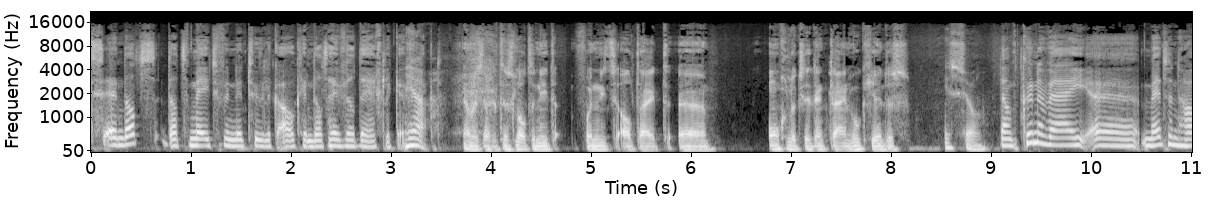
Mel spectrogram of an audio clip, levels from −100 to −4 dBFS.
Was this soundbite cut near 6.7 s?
no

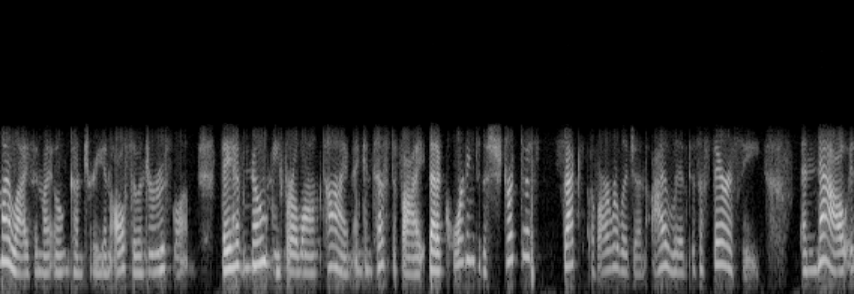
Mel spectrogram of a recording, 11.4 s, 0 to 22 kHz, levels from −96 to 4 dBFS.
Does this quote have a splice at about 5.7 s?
yes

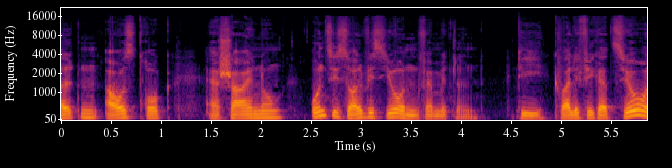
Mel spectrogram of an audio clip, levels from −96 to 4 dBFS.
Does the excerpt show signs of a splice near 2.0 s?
no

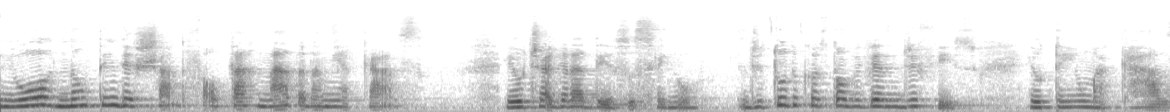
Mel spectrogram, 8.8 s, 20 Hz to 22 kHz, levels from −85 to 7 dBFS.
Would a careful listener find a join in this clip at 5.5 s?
yes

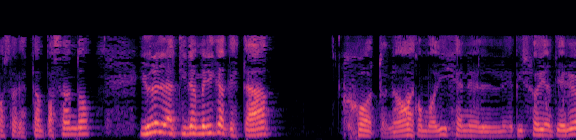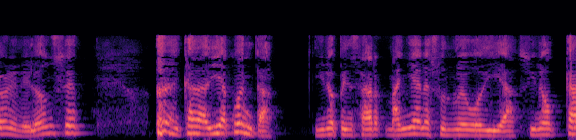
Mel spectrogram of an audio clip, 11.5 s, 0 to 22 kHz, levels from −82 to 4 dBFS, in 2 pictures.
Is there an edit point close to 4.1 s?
yes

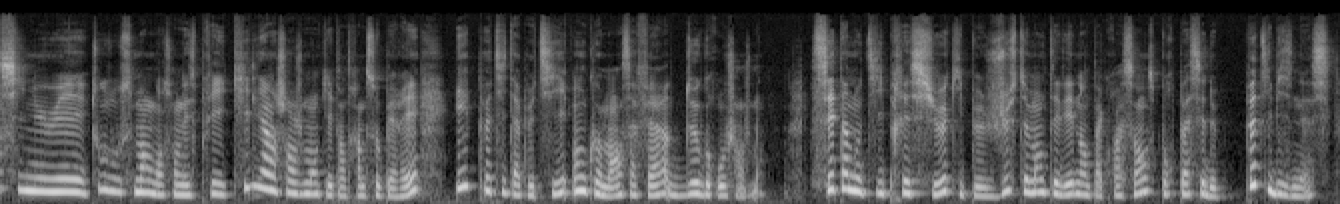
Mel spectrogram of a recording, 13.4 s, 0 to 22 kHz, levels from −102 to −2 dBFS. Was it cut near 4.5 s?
no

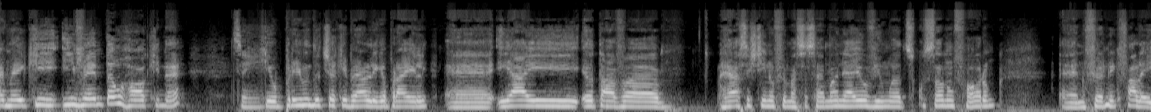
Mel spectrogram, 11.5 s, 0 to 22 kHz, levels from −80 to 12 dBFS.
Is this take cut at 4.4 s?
yes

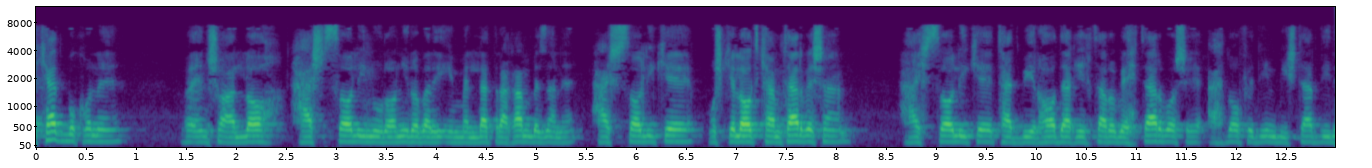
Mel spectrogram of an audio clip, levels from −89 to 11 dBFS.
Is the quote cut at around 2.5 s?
yes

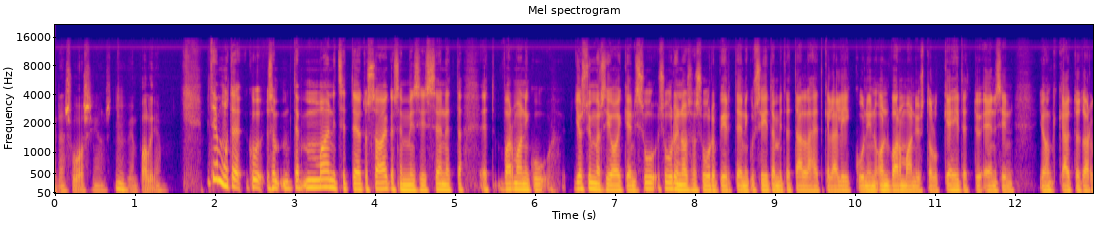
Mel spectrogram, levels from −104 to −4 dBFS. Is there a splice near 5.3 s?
yes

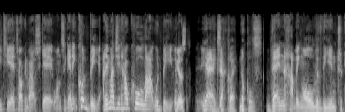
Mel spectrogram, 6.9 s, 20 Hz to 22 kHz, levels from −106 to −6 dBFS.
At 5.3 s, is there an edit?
yes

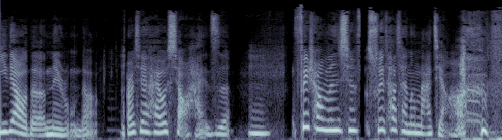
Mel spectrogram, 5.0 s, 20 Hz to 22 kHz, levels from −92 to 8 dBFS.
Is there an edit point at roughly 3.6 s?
yes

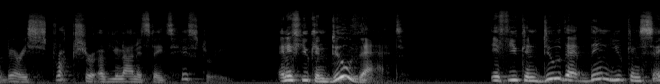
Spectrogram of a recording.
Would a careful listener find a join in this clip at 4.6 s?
no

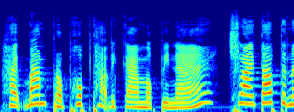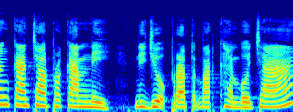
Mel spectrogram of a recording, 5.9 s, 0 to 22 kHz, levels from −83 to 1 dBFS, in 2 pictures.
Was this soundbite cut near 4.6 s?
no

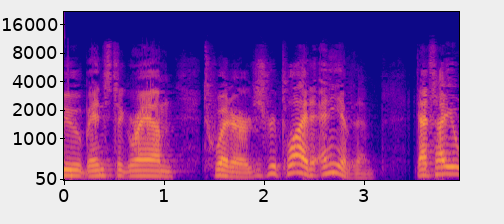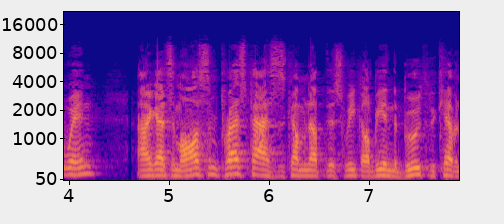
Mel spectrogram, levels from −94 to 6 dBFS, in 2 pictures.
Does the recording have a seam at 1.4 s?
yes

